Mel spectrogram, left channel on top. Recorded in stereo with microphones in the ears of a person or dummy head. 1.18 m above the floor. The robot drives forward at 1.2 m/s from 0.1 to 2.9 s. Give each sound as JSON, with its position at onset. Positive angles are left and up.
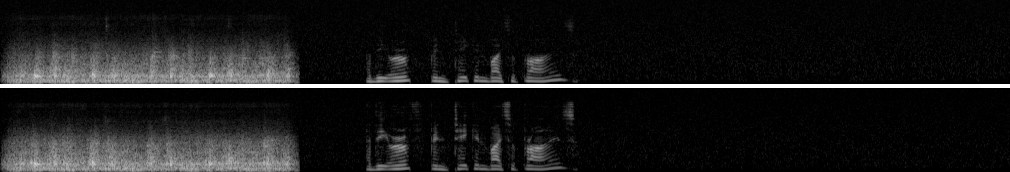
{"t": 3.7, "sound": "a man speaking", "side_deg": -55}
